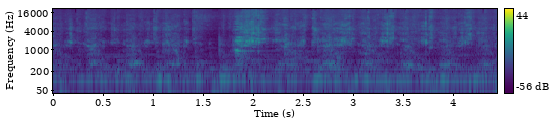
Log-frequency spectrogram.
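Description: A spoon stirs cake batter made with dissolved sugar and a half spoon of soda in a bowl. The mixing gives a wet, scraping, slightly clattering churn close up, irregular and continuous, with no talking.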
